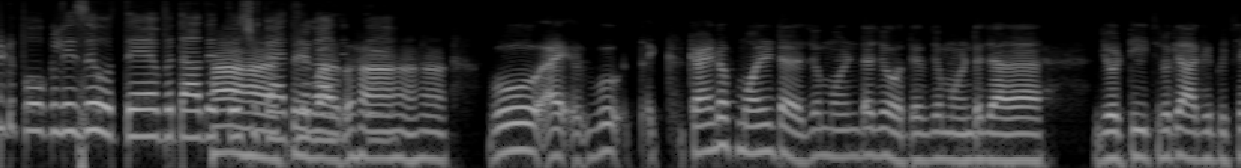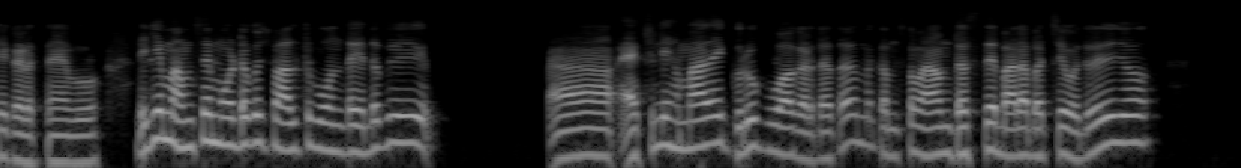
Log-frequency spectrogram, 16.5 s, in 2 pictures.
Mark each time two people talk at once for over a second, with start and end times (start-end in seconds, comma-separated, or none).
1.4-2.7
